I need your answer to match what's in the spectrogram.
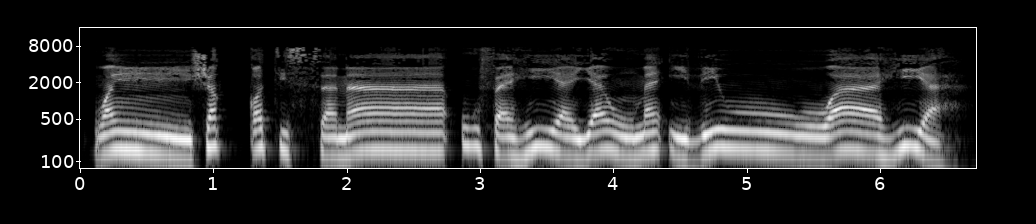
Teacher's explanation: مواظب باشید که کسره هاتون عربی باشه و یه وقت حالت فارسی به خودش نگیره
